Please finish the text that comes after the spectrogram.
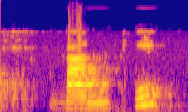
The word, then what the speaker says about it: บรรทุก: ต่อ ไป กู รถ มัน ทุก อ่าน ว่า รถ บรรทุก รถ บรรทุก งาน ว่า รถ บรรทุก มี ก็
